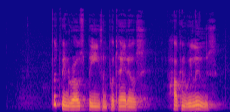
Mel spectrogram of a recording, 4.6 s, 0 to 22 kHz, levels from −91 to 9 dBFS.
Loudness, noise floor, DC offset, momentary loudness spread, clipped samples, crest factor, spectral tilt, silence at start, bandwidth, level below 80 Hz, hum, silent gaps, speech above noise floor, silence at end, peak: -25 LUFS; -68 dBFS; under 0.1%; 11 LU; under 0.1%; 18 dB; -7 dB/octave; 1.05 s; 15 kHz; -74 dBFS; none; none; 44 dB; 0.35 s; -8 dBFS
